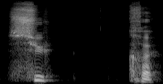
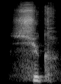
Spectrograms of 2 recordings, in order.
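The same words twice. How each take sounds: First: "Sucre" split slowly into su and cre; syllable by syllable. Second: "Sucre" in one short syllable, final e dropped; joined-up French pronunciation. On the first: French teacher showing learners how to pronounce it, broken into syllables. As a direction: sound out "Sucre" in two separate parts. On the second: French teacher showing learners how to pronounce it, said as one word. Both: Shown as a demonstration. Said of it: "how to pronounce it".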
